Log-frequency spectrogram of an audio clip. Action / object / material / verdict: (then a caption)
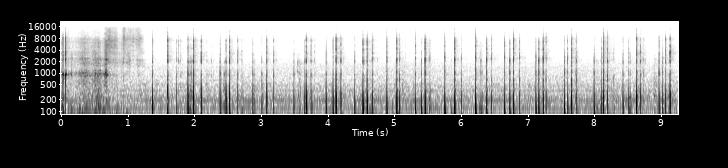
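tap / plastic spray bottle / plastic / none. Fingernails tap and scratch the body of a magenta hollow plastic spray bottle. A second of rough, hissy scratching opens the clip, then it turns into a long, irregular run of sharp, dry clicks with no ring. A faint low hum sits underneath throughout.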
